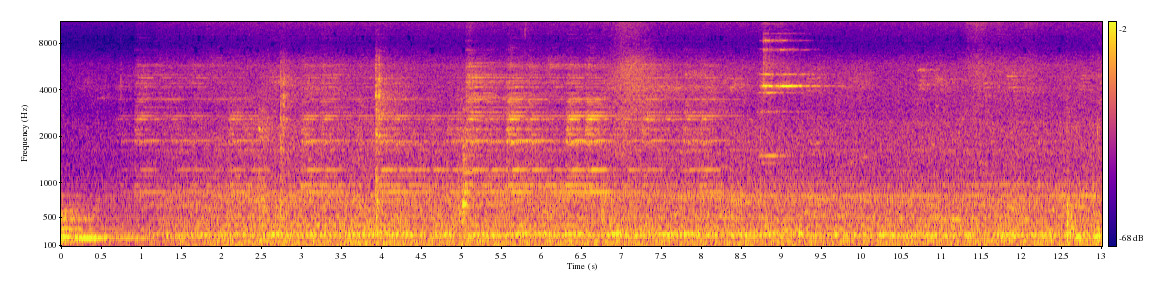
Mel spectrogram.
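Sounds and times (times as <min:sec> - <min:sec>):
machinery drone: 0:00.0 - 0:01.1.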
